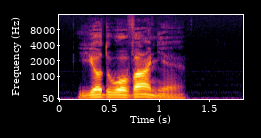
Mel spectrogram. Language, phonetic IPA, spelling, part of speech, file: Polish, [ˌjɔdwɔˈvãɲɛ], jodłowanie, noun, Pl-jodłowanie.ogg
